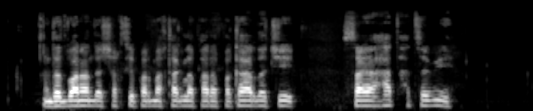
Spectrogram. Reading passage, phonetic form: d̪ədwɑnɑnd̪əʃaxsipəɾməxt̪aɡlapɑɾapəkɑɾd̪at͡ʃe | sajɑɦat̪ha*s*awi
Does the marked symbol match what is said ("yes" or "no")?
no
